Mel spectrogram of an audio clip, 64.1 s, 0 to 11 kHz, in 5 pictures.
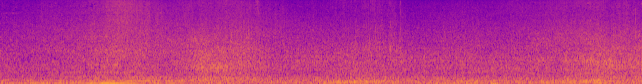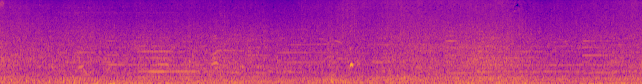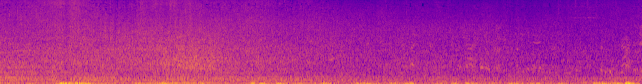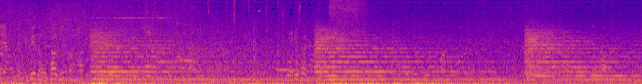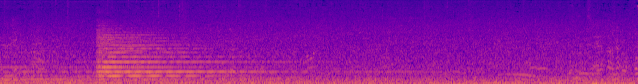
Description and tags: Big Ben 4.00pm (With Traffic)
city, field-recording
